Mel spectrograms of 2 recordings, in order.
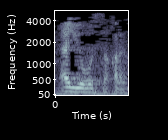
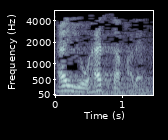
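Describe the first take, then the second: First: The h of the first word takes a short u. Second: The h of the first word takes a short a. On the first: "على أصل الضمير أنه مضموم" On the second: "تحذف الألف تقرا فتحة بس"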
